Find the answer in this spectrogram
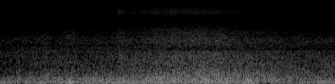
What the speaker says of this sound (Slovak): Ešte ti ukážem more v Malage.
